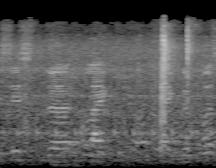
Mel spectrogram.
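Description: Light talk and laughter from a small group, then two sharp claps in quick succession a little past halfway.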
